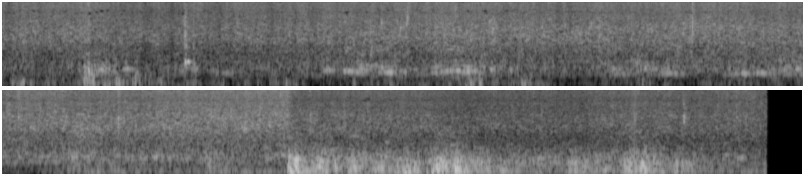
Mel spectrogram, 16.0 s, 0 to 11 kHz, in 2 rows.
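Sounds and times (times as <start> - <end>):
strong wind: 0.0 - 5.6, 8.7 - 15.6
heavy rain hissing: 0.0 - 15.7.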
